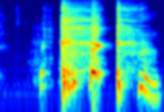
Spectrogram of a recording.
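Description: A woman coughing hard, two or three loud, harsh coughs in quick succession starting about half a second in, then one more sharp cough trailing off in her voice. She puts the cough down to pneumonia she still has.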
